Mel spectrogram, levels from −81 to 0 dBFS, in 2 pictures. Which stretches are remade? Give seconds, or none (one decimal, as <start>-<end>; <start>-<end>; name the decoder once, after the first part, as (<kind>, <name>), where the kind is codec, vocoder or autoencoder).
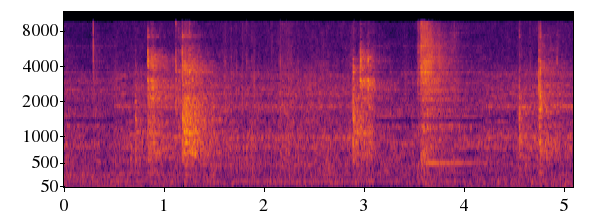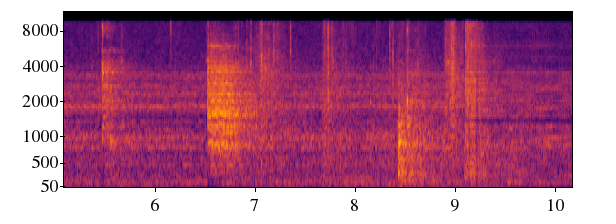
0.0-0.5 (codec, SNAC); 3.1-4.2; 9.1-10.2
